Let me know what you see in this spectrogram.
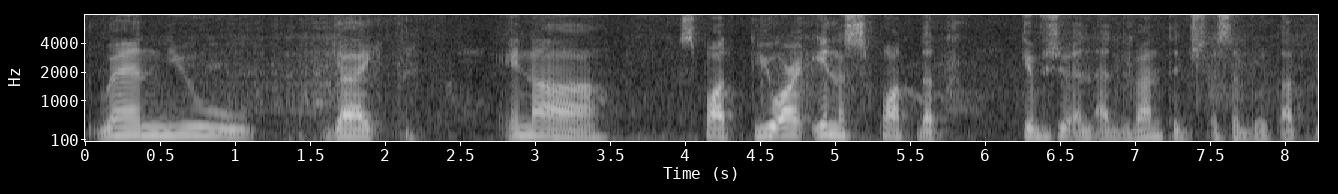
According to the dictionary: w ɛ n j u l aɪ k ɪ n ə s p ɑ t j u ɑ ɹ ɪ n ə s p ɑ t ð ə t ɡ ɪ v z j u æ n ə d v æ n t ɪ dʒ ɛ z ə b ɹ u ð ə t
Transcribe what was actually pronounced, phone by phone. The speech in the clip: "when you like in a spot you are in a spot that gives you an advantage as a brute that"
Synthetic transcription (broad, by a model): w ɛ n j u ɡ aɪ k ɪ n ə s p ɑ t j u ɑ ɹ ɪ n ə s p ɑ t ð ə t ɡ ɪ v s j u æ n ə d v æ n t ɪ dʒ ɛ s ə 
